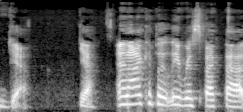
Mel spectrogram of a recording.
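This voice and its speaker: A woman speaks with an American accent at a fairly quick pace. Her pitch variation is ordinary. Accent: cute. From Southern West Virginia. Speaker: author. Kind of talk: interview. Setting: podcast.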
